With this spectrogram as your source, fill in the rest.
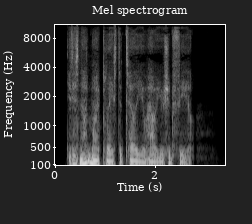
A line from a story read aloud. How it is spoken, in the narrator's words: Drizzt said evenly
